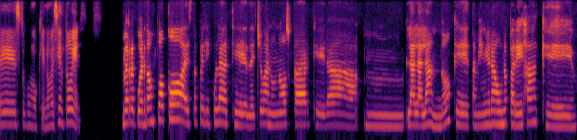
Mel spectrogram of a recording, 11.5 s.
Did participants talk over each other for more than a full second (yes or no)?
no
